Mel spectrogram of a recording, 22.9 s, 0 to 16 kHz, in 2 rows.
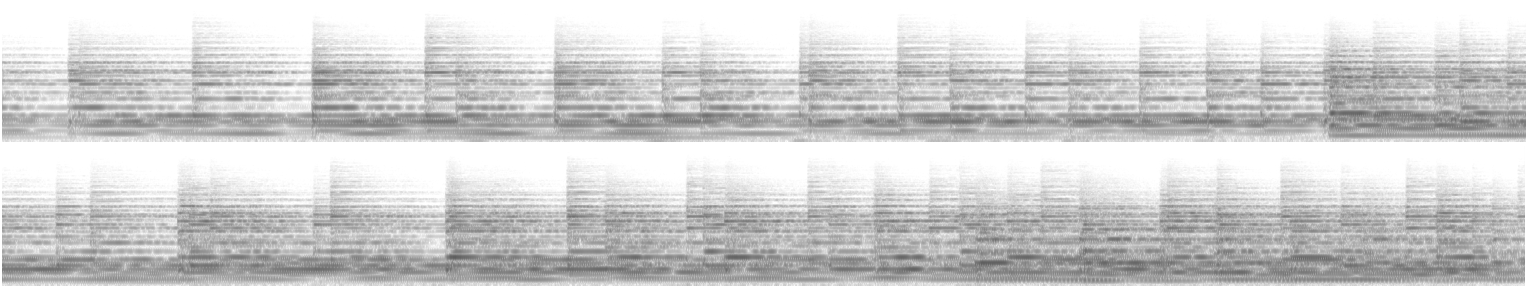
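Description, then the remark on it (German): The four bells of the St. Leonhard am Wonneberg pilgrimage church in the Rupertiwinkel, Upper Bavaria, Germany, ring the 12 o'clock midday peal, rich overlapping strikes with long humming tails, growing fuller as a deeper bell joins partway through. Loud, with no voices. “Das Mittagsläuten kommt heute aus St. Leonhard am Wonneberg.”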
